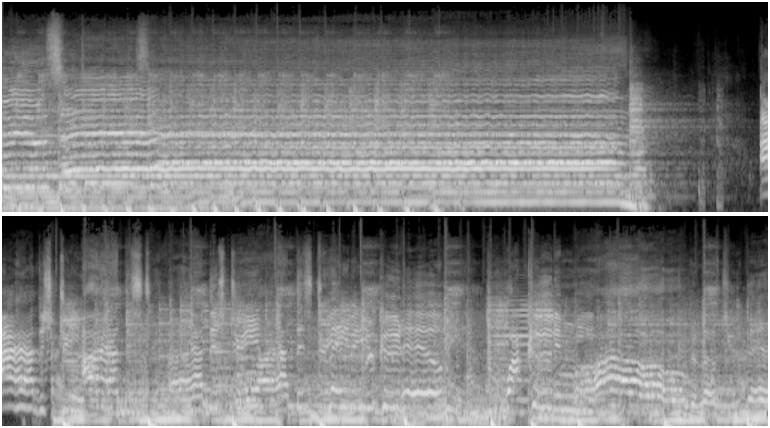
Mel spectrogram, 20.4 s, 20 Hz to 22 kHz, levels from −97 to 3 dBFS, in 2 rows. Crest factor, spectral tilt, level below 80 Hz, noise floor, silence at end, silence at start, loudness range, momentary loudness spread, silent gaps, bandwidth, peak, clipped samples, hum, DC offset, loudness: 12 dB; -4.5 dB/octave; -24 dBFS; -50 dBFS; 0 s; 0 s; 4 LU; 4 LU; none; 15.5 kHz; 0 dBFS; under 0.1%; none; under 0.1%; -12 LUFS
